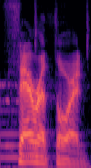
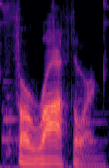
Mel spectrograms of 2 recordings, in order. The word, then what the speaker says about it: Ferrothorn: video we're going with how most fans pronounce it which is ferrothorne not for raw Thorn well all right here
